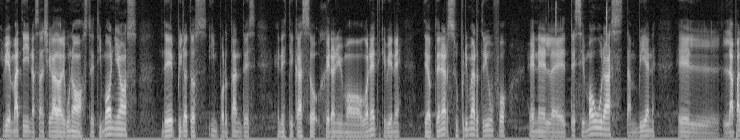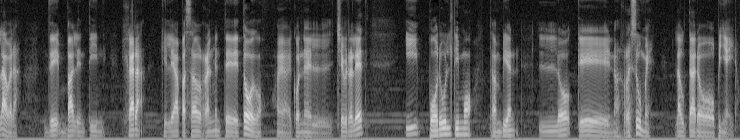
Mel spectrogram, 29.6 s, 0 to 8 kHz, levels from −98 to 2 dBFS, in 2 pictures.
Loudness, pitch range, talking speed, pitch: -23 LUFS, 90-105 Hz, 110 wpm, 95 Hz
